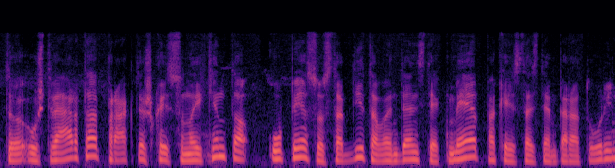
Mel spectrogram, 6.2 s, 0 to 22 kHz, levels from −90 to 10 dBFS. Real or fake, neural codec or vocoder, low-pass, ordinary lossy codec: fake; vocoder, 24 kHz, 100 mel bands, Vocos; 10.8 kHz; Opus, 64 kbps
